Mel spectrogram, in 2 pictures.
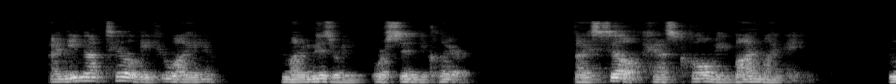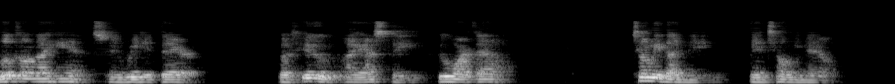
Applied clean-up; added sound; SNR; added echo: neural mask model DeepFilterNet 3.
